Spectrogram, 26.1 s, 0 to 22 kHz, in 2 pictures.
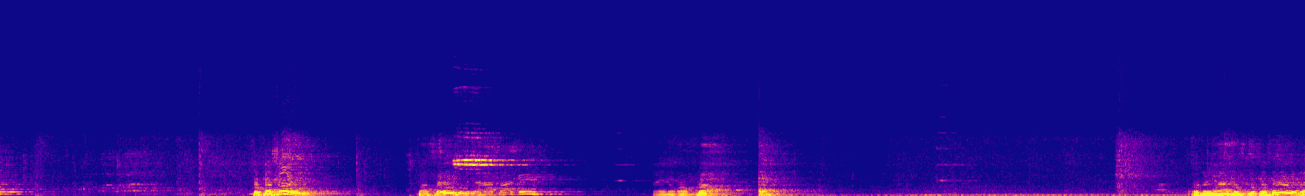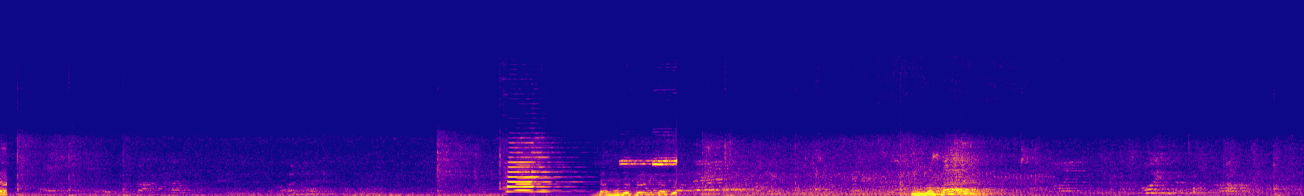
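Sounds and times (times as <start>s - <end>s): horn buzzing tone: 18.0s - 19.8s
low hubbub of crowd: 19.2s - 26.0s.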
